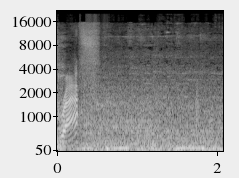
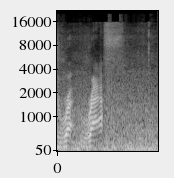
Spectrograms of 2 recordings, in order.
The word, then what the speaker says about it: Ralph: Wait, Ralph rhymes with calf. So it's Raph. All right. GPT lost its marbles. So according to GPT, it's Raph.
